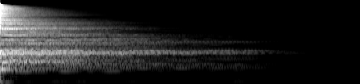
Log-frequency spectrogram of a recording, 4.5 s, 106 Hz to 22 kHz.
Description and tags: Ottaviano22HalfLathedRideCymbal2715gBow
Ottaviano ride cymbal sampled using stereo PZM overhead mics. The bow and wash samples are meant to be layered to provide different velocity strokes.
cymbal, drums, stereo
